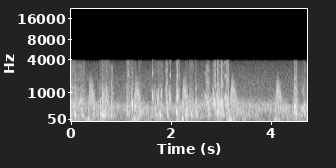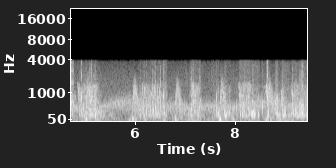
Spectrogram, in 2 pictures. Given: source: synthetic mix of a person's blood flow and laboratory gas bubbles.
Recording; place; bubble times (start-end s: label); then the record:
Doppler ultrasound of blood flow; subclavian vein
0.00-0.29 s: bubbles
0.55-0.86 s: bubbles
1.09-1.42 s: bubbles
1.60-1.85 s: bubbles
1.88-2.03 s: bubbles
2.08-2.20 s: bubbles
2.27-3.21 s: bubbles
4.43-4.57 s: bubbles
4.60-5.36 s: bubbles
6.06-6.67 s: bubbles
7.06-7.34 s: bubbles
7.56-7.93 s: bubbles
8.01-8.71 s: bubbles
8.75-9.46 s: bubbles
From the record:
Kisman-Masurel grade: 333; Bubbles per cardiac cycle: rolling drumbeat, 9 or more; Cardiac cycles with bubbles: 50 to 99%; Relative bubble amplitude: loud (0.450 to 0.775); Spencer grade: 3 (all of the cardiac periods contain showers or single bubble signals, but not dominating or overriding the cardiac motion signals); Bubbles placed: anywhere in the cardiac cycle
